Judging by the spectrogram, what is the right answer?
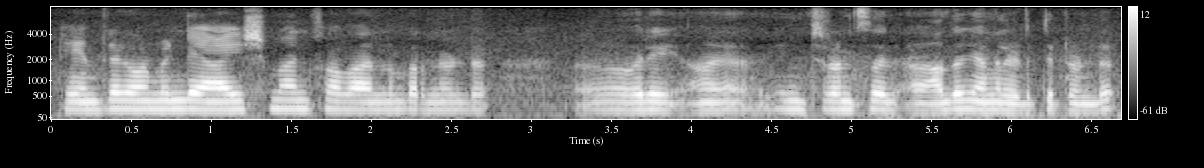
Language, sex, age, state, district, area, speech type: Malayalam, female, 45-60, Kerala, Alappuzha, rural, spontaneous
